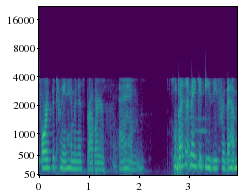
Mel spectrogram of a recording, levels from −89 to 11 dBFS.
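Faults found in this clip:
Codec payload misread, 1.04 to 2.97 s. Speech buried in harsh, gritty distortion for about 1.9 s, then normal. Probable component: G.726 packing at sender or receiver. Mechanism: sides disagree on bit order within each code word, so the decoder applies wrong prediction differences. Surrounding G.726 path at 32 kbit/s: band-limited below 4 kHz, light codec noise only.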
